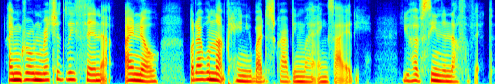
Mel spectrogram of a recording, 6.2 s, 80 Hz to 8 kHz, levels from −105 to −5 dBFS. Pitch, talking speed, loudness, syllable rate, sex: 200 Hz, 225 wpm, -18 LUFS, 6.1 syllables/s, female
